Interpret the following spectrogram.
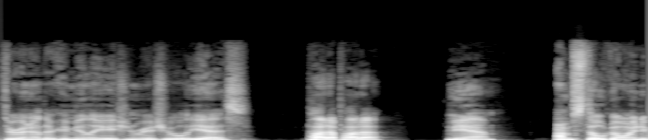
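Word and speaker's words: ParaPara: This time not twerking, but this time specifically, pare pare. Is that how you say it? I'm putting Miskiff through another humiliation ritual. Yes. Para para.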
